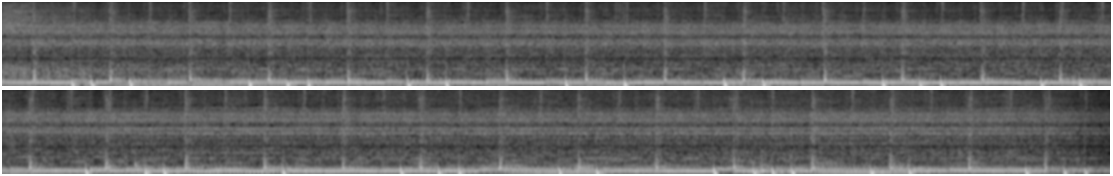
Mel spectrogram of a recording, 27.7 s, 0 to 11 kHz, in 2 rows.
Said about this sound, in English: I love their post-rock shoegaze vibe. This song is a long one, clocking in at just over 7 minutes, so put on your headphones if you have them and get in the zone.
